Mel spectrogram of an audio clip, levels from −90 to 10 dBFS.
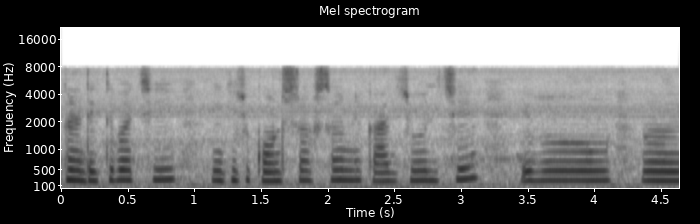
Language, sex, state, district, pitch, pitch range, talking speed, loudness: Bengali, female, West Bengal, Paschim Medinipur, 235 Hz, 230-245 Hz, 130 wpm, -15 LUFS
